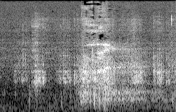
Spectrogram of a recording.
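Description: Ice crunches and scrapes around a hole.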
